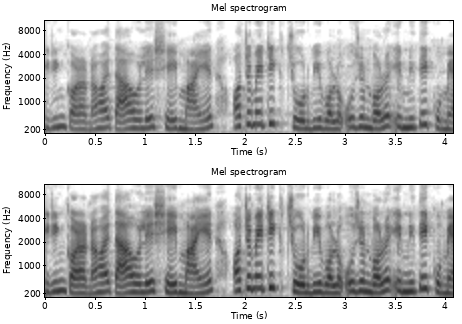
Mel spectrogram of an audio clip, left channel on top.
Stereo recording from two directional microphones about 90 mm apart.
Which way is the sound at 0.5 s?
15° right (ahead or behind).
